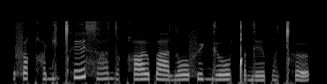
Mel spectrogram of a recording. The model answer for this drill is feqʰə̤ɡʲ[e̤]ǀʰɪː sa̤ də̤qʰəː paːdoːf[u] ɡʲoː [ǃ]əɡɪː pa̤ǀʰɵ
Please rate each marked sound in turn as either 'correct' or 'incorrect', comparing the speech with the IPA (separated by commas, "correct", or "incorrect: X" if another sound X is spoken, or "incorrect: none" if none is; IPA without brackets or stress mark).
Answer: incorrect: e, incorrect: y, correct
